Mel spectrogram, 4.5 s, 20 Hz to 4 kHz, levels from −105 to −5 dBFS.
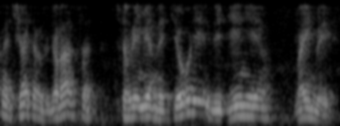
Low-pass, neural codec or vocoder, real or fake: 3.6 kHz; codec, 16 kHz, 2 kbps, FunCodec, trained on Chinese and English, 25 frames a second; fake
